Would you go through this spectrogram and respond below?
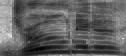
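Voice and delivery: high and loud, scoffing at the name; incredulous shout. Real, not acted. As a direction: shout the name like it's a joke. Host mocks Drew going after Noma.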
